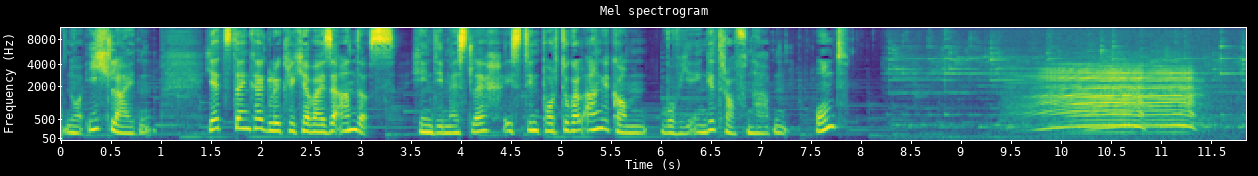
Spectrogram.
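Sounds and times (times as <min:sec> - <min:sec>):
speech: 0:00.0 - 0:08.5
faint outdoor background: 0:00.0 - 0:11.8
cow mooing in a pasture in Switzerland: 0:09.3 - 0:11.7.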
